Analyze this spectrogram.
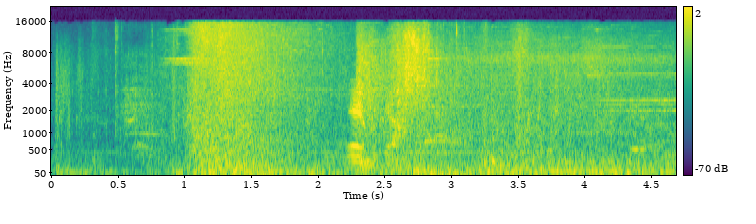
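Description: A blade swings and slashes with a whoosh.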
